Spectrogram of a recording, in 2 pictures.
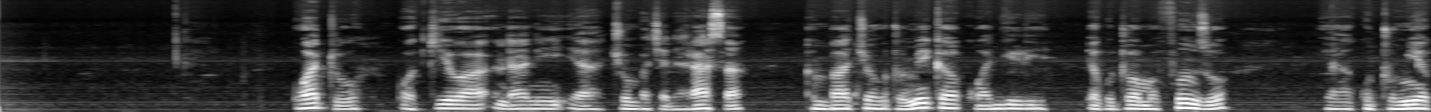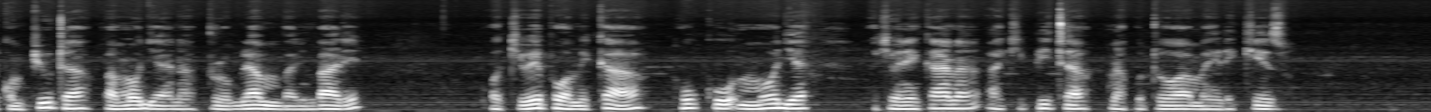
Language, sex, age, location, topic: Swahili, male, 36-49, Dar es Salaam, education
